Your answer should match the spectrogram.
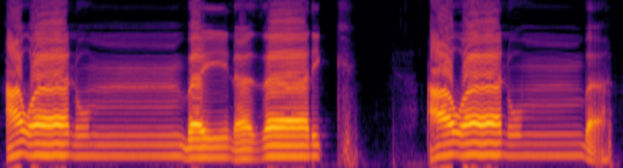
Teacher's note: mim ini menggantikan posisi suara nun yang dimatikan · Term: iklab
